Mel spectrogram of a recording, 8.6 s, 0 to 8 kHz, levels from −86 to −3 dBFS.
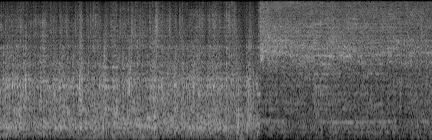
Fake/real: fake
